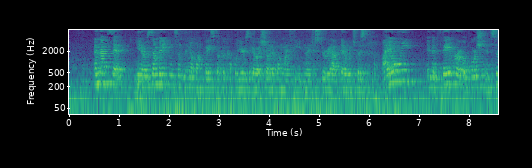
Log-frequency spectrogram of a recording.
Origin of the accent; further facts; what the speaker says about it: United States; now in United Kingdom; I don't need a mic. I'm American.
